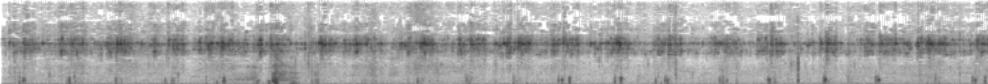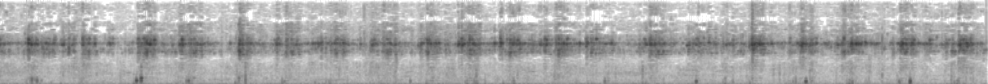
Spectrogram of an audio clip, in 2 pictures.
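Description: A horse's hooves striking a gravel road in a steady gait, several sharp knocks a second, over a continuous high-pitched shimmering whirr.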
